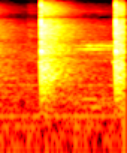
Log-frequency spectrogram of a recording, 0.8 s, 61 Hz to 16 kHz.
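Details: Biotronix focused (not radial) shockwave therapy applicator demonstrated on the operator's own hand, frequency 120, starting at minimum intensity: two sharp, crisp snapping pulses about half a second apart, the applicator firing.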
